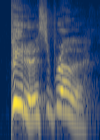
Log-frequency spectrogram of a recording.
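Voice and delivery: shrill, high, loud, booming New York Italian accent. Repeating the line again, this time in a new york italian accent. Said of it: "it's really more like in the New York Italian accent".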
